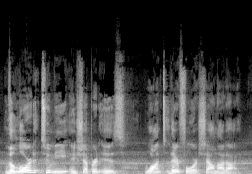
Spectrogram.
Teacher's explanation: a pattern of eight syllables six syllables with an unstressed and then a stressed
